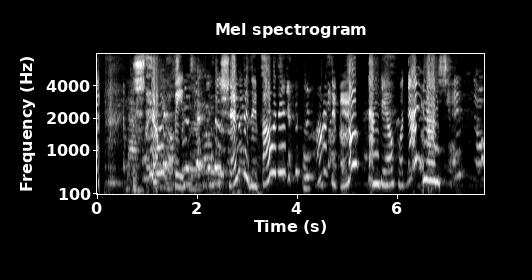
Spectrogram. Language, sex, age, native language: Icelandic, other, 13, Icelandic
